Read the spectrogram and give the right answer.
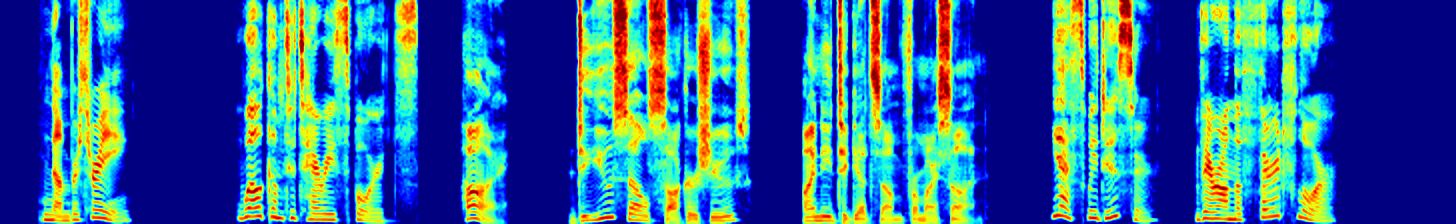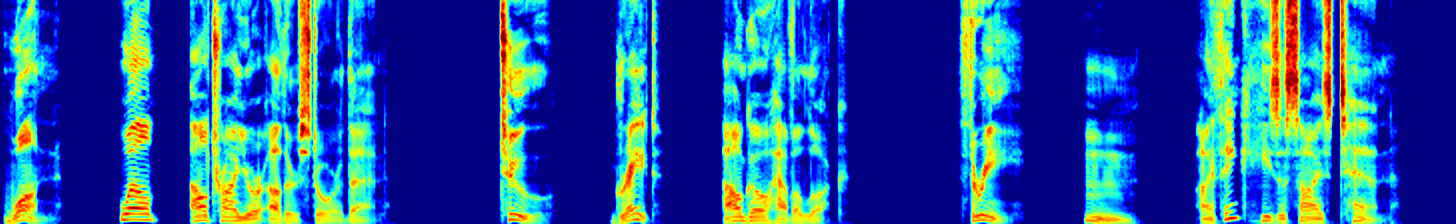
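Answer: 2: Great. I'll go have a look.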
